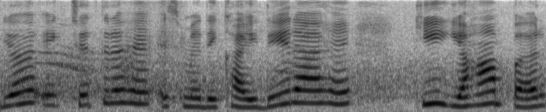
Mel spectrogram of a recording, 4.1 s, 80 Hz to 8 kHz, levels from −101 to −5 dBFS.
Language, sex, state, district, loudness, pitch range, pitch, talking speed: Hindi, female, Madhya Pradesh, Dhar, -15 LUFS, 235-310 Hz, 270 Hz, 175 wpm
